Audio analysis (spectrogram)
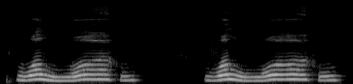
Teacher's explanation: In the word Allah, lam is sometimes heavy and sometimes it's light. So if you see there is a fatha before it, you make this lam heavy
